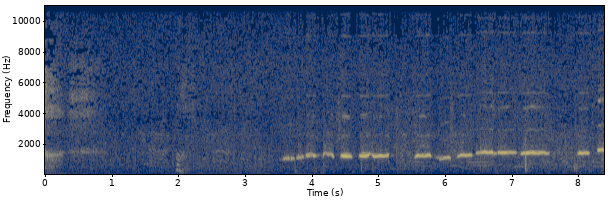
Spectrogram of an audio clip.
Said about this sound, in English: Whenever I feel afraid, I whistle a happy tune.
